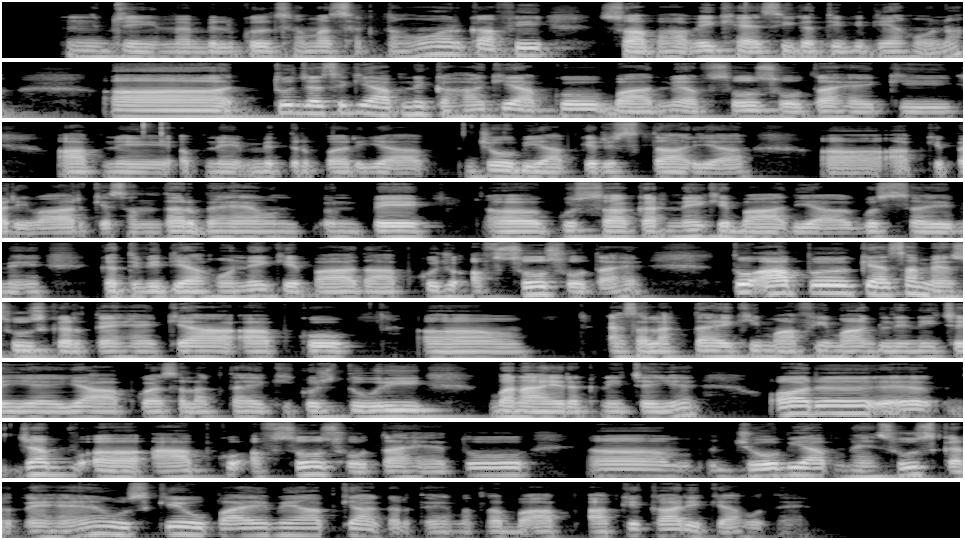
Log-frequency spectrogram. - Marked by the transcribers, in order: tapping
- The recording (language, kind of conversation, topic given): Hindi, advice, जब मुझे अचानक गुस्सा आता है और बाद में अफसोस होता है, तो मैं इससे कैसे निपटूँ?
